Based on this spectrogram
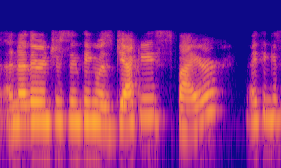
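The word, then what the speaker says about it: Speier: what's her name uh jackie spire i think it's how you say it it's a s-p-e-i-e-r i want to check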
